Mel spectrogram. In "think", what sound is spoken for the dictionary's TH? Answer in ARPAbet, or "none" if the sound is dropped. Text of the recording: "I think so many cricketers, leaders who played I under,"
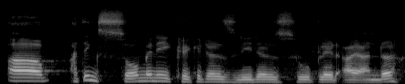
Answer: T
